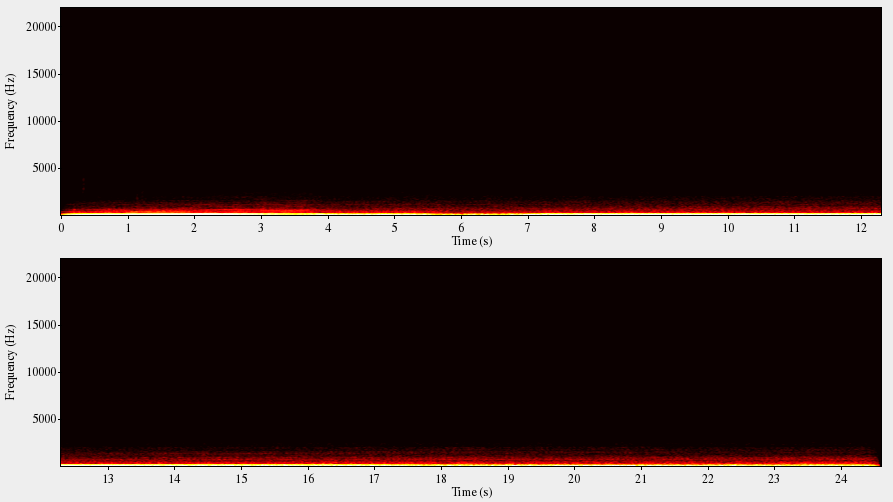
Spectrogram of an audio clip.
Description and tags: Car acceleration inside
Recording inside a moving vehicle as it accelerates.
God bless!
acceleration, ambiance, car, field-recording, free, inside-car, inside-vehicle, low-tone, passenger, quality, vehicle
